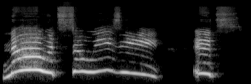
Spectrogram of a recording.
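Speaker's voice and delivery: mock impatient officer. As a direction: squeal it as if it's obvious. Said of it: "She's like".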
